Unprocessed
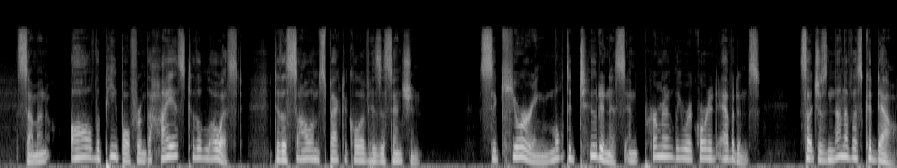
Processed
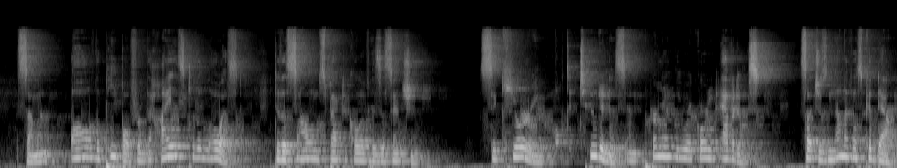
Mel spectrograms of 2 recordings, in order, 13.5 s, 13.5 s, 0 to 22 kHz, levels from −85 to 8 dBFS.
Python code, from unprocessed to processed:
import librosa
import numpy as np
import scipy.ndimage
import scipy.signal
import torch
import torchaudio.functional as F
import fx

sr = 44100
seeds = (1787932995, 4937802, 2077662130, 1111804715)

y = fx.steep_highpass(x, sr, hz=530.0, slope=36, at=(8.13, 8.78))
y = fx.spec_box(y, sr, start_s=10.8, length_s=1.03, low_hz=730.0, high_hz=8500.0, gain_db=10)
y = fx.rev_plate(y, sr, seeds[0], rt60_s=1.2, hf_ratio=0.85, predelay_ms=0, drr_db=6.5)
y = fx.filter_held_notch(y, sr, hz=8.2, low_hz=930.0, high_hz=2200.0)
y = y * librosa.db_to_amplitude(-3.5)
